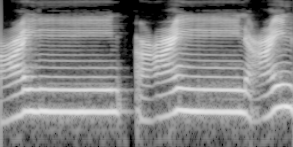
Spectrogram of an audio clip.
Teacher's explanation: آگے ہے عین، عین، عین کا بھی وہی مخرج ہے جو ہا کا ہے، حلق کے درمیان سے ہا، عین اور ہا ان دونوں کا ایک ہی مخرج ہے۔ عین حلق کے درمیان سے ادا ہوگا۔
